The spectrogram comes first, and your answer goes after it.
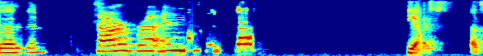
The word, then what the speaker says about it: Sauerbraten: Is there any alternative pronunciations? Yes. There is Sauerbraten, and Zauerbraten.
